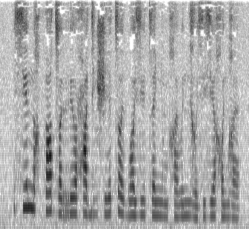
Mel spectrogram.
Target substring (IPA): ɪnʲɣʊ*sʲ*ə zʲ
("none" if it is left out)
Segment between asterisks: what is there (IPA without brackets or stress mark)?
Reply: sʲ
